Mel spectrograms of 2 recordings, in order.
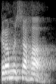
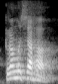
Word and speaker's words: क्रमशः: मुझे बताइए क्या इसमें लास्ट में हा निकल रहा है। आइए बोलते हैं क्रमशः। क्रमशः। क्रमशः। लास्ट में ये हा निकल रहा है। क्या निकल रहा है? हा। क्यों? इसमें ये विसर्ग लगी हुई है।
